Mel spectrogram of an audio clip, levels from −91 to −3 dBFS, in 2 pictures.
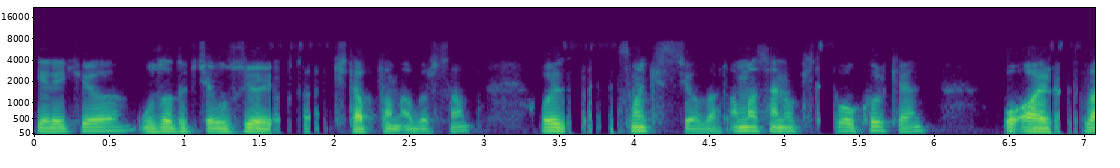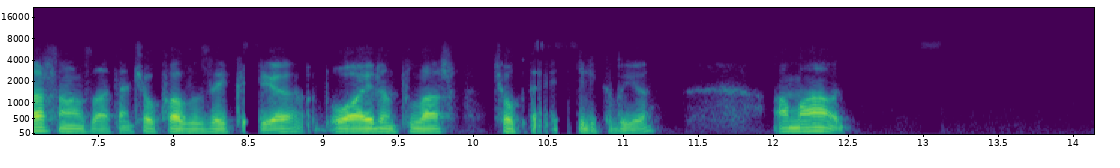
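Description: Lost AMR speech frames: radio errors corrupt frames, so the wideband decoder repeats the last good settings at falling gain, giving brief warbles and quick drops to near silence at 1.57–1.98, 3.54–3.92, 5.23–5.37, 6.77–7.00, 8.48–8.59, 10.41–10.71 and 12.99–13.11 s.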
